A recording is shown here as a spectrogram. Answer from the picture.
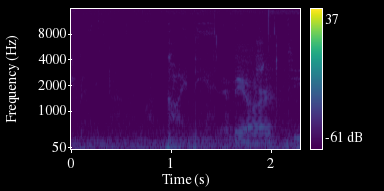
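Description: Quiet room tone in a hearing room, with one soft low thump about halfway through and a quiet voice starting near the end.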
